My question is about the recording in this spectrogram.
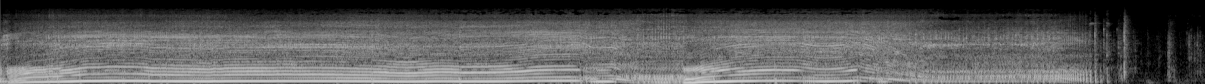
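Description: Two-stroke chainsaw at full throttle cutting through stacked sawmill slab cutoffs, its pitch sagging a little under load. It drops off about six seconds in, revs up again for a shorter second cut, then winds down near the end.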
